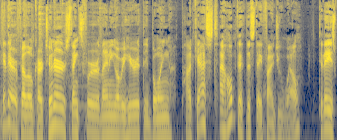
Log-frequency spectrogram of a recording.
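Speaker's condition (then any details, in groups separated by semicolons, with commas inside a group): No condition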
